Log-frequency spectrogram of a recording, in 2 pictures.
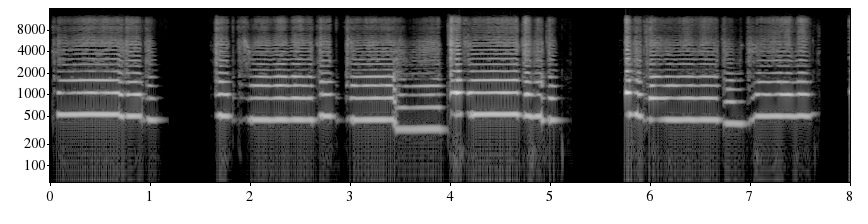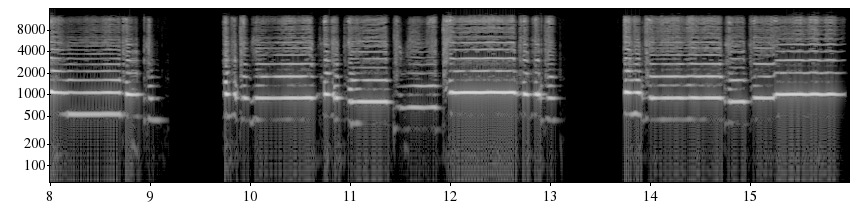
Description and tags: Western Concert Flute 07 - 150bpm - G - New Nation
trap, smooth, music, wind, loop, fun, eastern, recording, woodwind, hip-hip, wood-wind, instrument, rnb, flute, rap, live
